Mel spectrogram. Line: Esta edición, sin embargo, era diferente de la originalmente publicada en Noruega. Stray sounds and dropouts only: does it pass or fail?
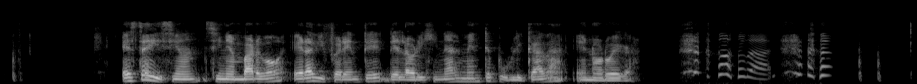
fail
